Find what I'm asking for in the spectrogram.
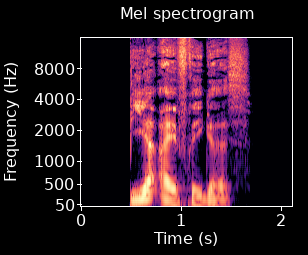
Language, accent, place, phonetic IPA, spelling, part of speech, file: German, Germany, Berlin, [biːɐ̯ˈʔaɪ̯fʁɪɡəs], biereifriges, adjective, De-biereifriges.ogg
- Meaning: strong/mixed nominative/accusative neuter singular of biereifrig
